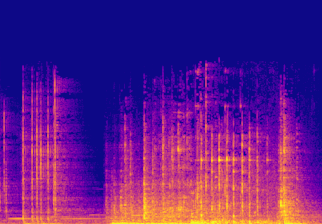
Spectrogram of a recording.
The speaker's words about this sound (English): The footsteps paused for a moment, and the racket of gears churning overtook the room.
